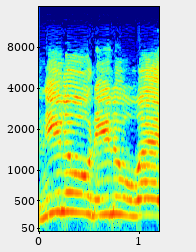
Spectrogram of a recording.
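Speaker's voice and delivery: put-on lifted, affectionate calling of a little girl's name; fond call. Calling out to the child.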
